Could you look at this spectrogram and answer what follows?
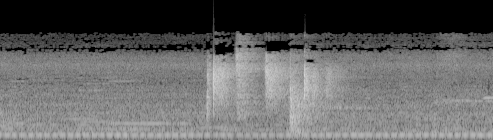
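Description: Pool shot on a sinuca table: the cue tip strikes the cue ball and balls click together, four sharp clicks in about a second starting around halfway, the last the loudest. A steady low hum runs underneath.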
